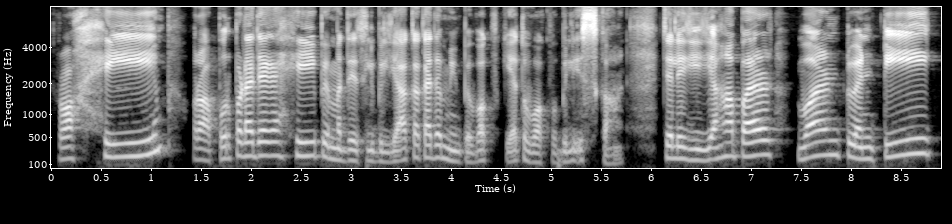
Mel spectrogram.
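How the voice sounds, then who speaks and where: A woman teaching a Quran recitation lesson, explaining each rule step by step, checking that listeners follow and slowly chanting the verses. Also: low voice. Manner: slow drawn-out chanting of verses. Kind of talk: tajweed lesson.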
